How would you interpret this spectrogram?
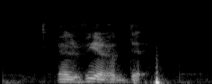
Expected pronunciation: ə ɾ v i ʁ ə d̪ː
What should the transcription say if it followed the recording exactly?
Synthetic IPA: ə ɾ v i ʁ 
